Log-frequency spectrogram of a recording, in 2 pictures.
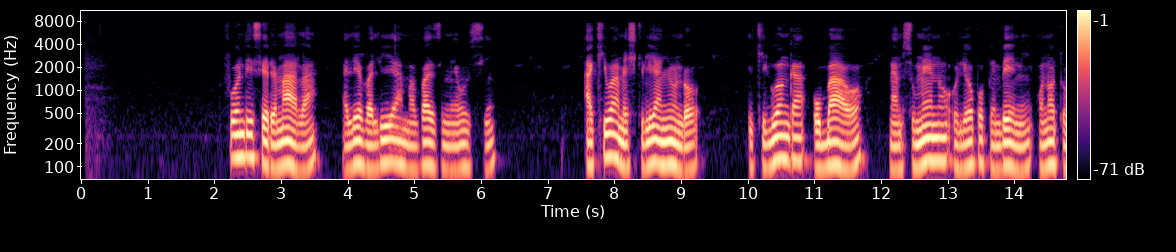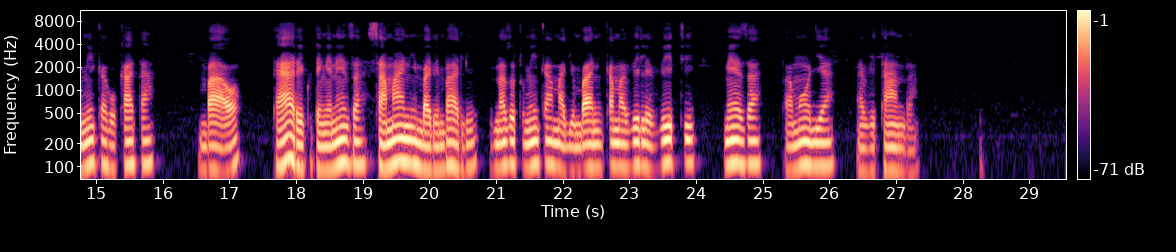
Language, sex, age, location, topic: Swahili, male, 25-35, Dar es Salaam, finance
